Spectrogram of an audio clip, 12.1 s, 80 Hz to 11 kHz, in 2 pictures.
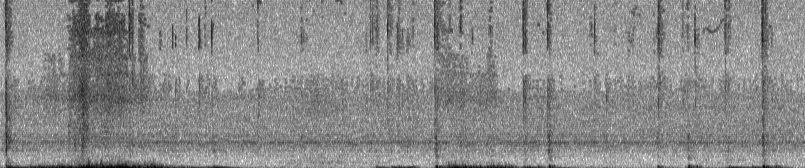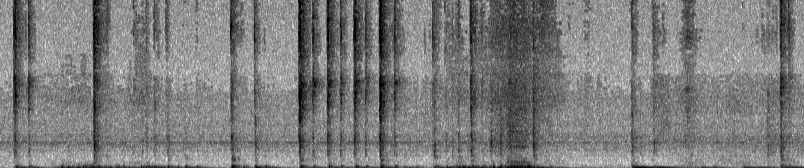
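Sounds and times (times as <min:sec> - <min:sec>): computer keyboard typing: 0:07.8 - 0:09.6.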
